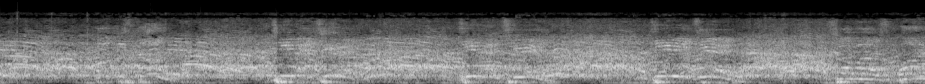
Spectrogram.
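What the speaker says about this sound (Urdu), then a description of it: "وہاں نعرے کیا لگ رہے ہیں؟ عمران خان زندہ باد کے" Large crowd chanting Imran Khan Zindabad slogans at a government event, a loud continuous roar of massed voices with rhythmic shouted bursts throughout.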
